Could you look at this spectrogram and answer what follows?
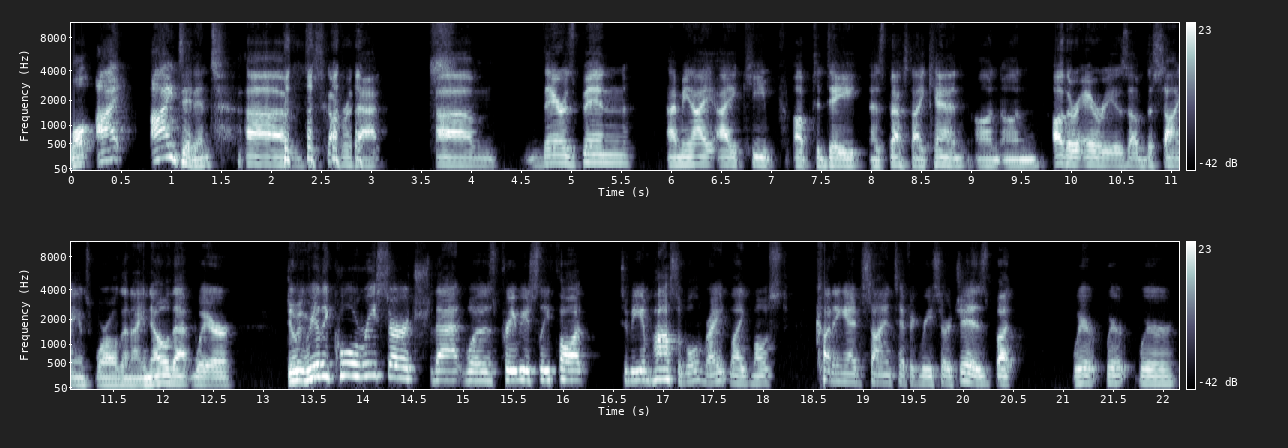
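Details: Adult man who has stuttered all his life, managed with speech techniques such as the airflow technique after speech therapy; stutter shows as vocal cord blocks; this stretch has repeated words; stuttering.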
